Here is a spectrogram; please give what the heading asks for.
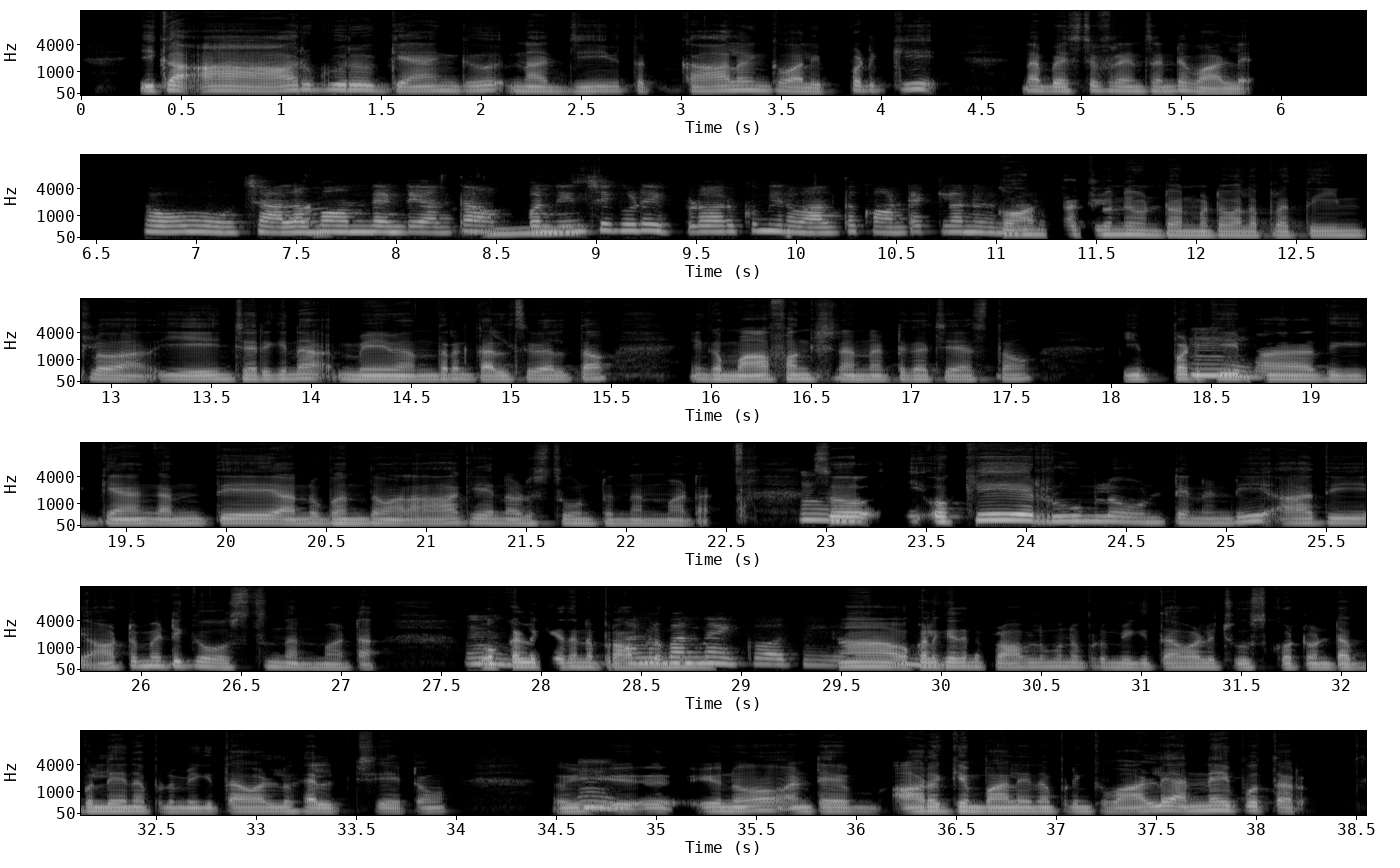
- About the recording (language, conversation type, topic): Telugu, podcast, మీరు ఇంటి నుంచి బయటకు వచ్చి స్వతంత్రంగా జీవించడం మొదలు పెట్టినప్పుడు మీకు ఎలా అనిపించింది?
- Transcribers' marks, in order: in English: "బెస్ట్ ఫ్రెండ్స్"; other background noise; in English: "కాంటాక్ట్‌లోనే"; in English: "కాంటాక్ట్‌లోనే"; in English: "ఫంక్షన్"; in English: "గ్యాంగ్"; lip smack; in English: "సో"; in English: "రూమ్‌లో"; in English: "ఆటోమేటిక్‌గా"; in English: "హెల్ప్"; in English: "యూ నో"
